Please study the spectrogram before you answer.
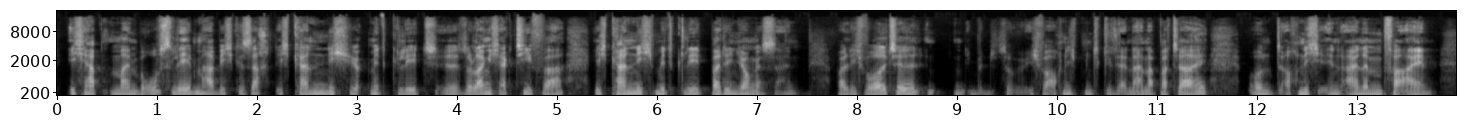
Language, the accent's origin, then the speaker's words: German; Düsseldorf, North Rhine-Westphalia, Germany; also born or lived in Brüggen; ich bin auch Düsseldorfer, bin zwar in Brüggen geboren, aber seit 1956 lebe ich hier.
